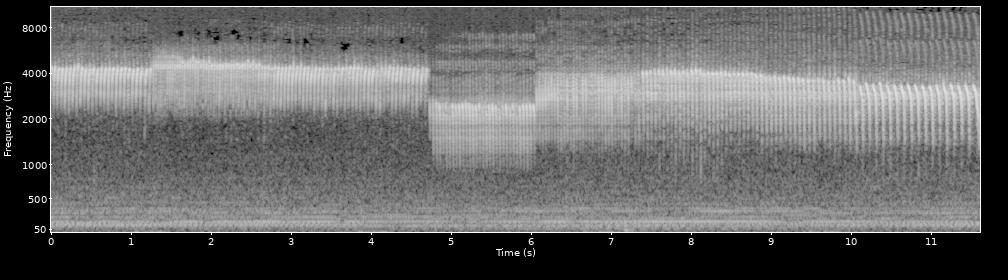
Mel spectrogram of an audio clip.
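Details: Domestic canary song for tutoring young birds in training: sustained high rolling trills, a sudden drop to a lower buzzing roll, then a climb back to bright trills that slow into distinct pulses at the end.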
